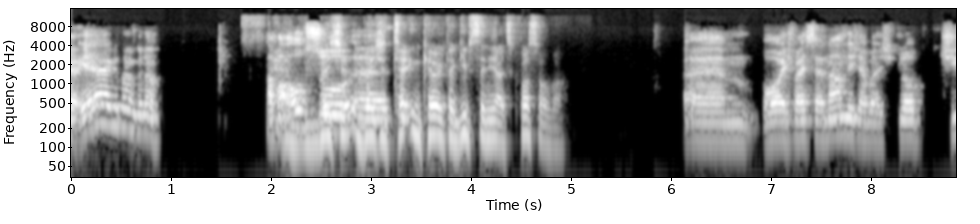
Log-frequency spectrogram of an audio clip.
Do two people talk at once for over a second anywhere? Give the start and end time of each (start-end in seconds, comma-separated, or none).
2.0-3.4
